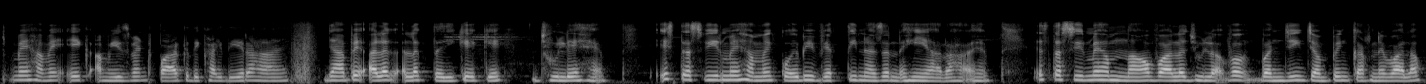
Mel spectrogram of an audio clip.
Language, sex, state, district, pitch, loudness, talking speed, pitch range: Hindi, female, Maharashtra, Nagpur, 185 Hz, -25 LUFS, 160 wpm, 175-195 Hz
